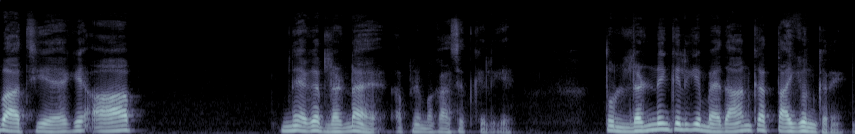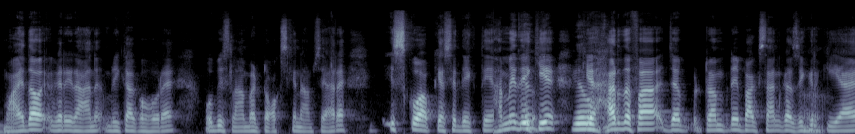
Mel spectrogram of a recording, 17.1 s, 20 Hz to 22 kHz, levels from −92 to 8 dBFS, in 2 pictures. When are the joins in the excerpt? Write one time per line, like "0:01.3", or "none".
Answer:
0:08.1
0:13.5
